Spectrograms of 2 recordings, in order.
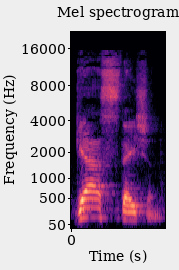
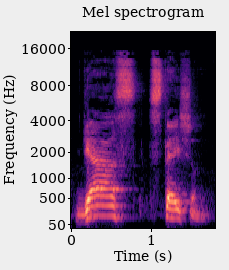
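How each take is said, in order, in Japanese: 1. 2つのs音は1つに合わさって発音します。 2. それぞれのs音は別々に発音します。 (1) "スとスをダブらせてしまって" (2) "さっきはちゃんとそう読みましたけど、普通喋るときはそういうふうに言いません"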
